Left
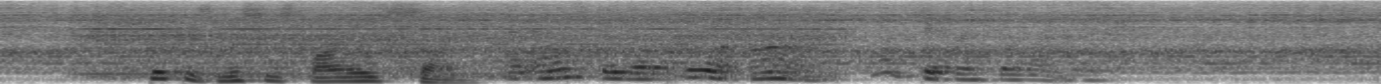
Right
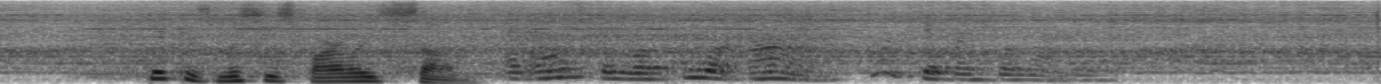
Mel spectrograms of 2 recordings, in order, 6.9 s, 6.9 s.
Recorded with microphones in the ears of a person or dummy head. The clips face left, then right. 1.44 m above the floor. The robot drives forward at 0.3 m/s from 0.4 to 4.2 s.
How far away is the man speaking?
About 0.7 m.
